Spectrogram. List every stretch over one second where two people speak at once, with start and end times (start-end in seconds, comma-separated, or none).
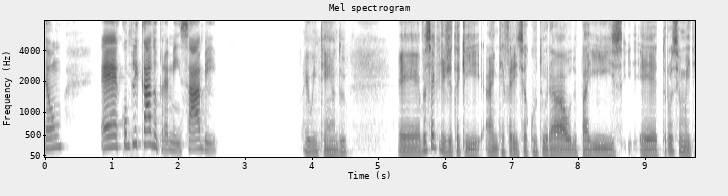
none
